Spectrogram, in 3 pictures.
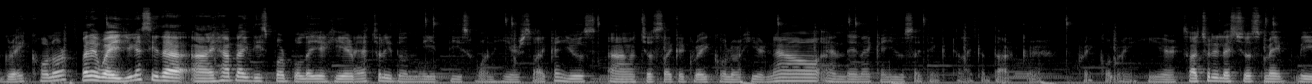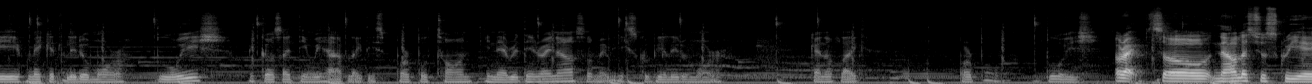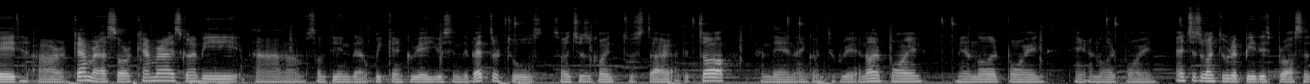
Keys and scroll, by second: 24.2 Escape.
